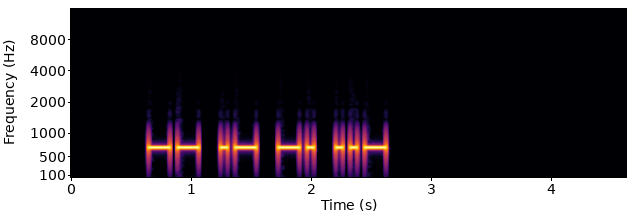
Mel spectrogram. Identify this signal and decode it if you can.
Morse code, heard as a keyed tone, about 20 wpm, 700 Hz. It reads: MANU
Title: Build A Word - 4 Letters At A Time - 11-Letter Words - 20wpm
